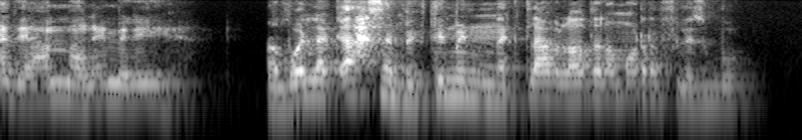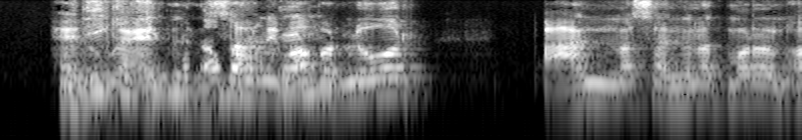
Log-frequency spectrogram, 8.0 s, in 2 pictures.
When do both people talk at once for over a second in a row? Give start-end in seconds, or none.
4.3-5.8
